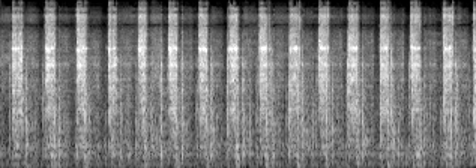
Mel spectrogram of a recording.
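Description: A hand ratchet turns a drain plug on a boat engine ahead of cold weather. It clicks loudly and up close in a fast, even rhythm of repeated strokes and plays alone, with no talk.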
